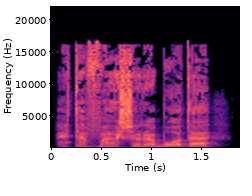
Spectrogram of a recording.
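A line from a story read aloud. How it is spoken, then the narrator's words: Hoarse wheeze. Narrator (Russian): прохрипел он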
